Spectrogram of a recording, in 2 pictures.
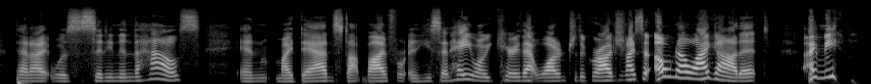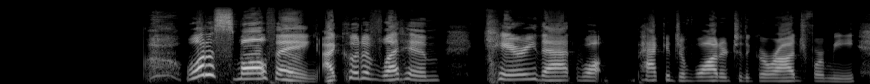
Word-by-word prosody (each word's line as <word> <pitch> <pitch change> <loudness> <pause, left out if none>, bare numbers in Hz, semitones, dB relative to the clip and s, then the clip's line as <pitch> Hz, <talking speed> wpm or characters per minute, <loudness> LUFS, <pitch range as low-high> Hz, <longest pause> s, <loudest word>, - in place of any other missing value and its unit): that 150 - -5
I 150 0 0
was 150 -1 -7
sitting 165 0 -1
in 160 +1 -8
the 175 - -6
house, 220 -2 -2 0.4
and 145 +1 -8
my 145 0 -2
dad 155 +3 -1
stopped 150 0 -2
by 155 0 +2
for 160 0 -14
and 145 -1 -9
he 155 +2 -17
said, 160 +1 -2
"Hey, 225 +3 +3
you 225 - -6
want 175 -2 -4
me 165 - -10
to 160 - -15
carry 175 -2 -3
that 175 -1 +1
water 165 +1 -1
to 180 - -9
the 180 - -8
garage?" 185 +2 +1
And 220 - -2
I 225 - +5
said, 230 - -1
"Oh, 360 - +6
no. 295 -5 +2
I 255 +1 +6
got 180 - +2
it." 170 +1 -4 0.4
I 335 - +6
mean 335 +3 +4 2.2
what 445 +2 +5
a - - -2
small 260 -4 +6
thing. 190 - +4
I 175 - +4
could've 275 +2 -4
let 210 +3 +2
him 200 -5 -4 0.4
carry 235 0 +1
that 190 -3 0
wa 180 -1 -6 0.4
package 195 -2 -6
of 165 -1 -14
water 175 -1 -1
to 165 - -12
the 160 - -16
garage 155 +1 -3
for 155 -1 -15
me, 140 -1 -16
180 Hz, 195 wpm, -23 LUFS, 160-225 Hz, 2.2 s, Oh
